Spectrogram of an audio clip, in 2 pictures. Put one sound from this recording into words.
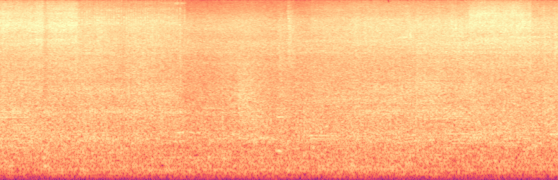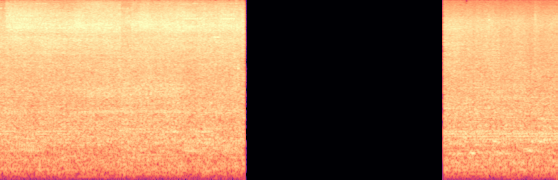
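A sewing machine whirs steadily.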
